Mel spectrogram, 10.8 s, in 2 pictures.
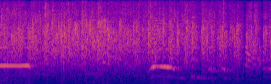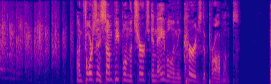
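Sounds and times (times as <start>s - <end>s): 
audience clapping hands: 0.0s - 7.3s
speech: 7.0s - 10.8s.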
